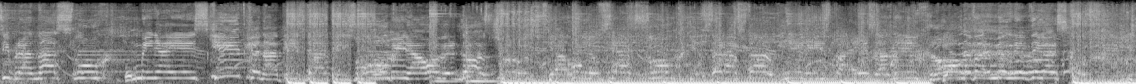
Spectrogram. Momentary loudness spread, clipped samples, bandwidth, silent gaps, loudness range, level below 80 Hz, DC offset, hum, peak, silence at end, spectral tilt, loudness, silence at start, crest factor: 4 LU; 4%; over 20 kHz; none; 1 LU; -8 dBFS; under 0.1%; none; 0 dBFS; 0 s; -3.5 dB/octave; -6 LUFS; 0 s; 6 dB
